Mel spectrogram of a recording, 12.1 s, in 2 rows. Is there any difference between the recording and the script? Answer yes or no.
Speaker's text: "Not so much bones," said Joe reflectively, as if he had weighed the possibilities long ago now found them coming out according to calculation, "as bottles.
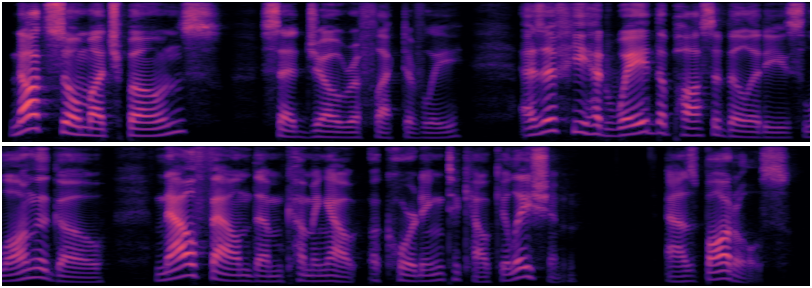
no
